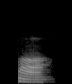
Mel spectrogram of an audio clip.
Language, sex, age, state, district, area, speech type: Assamese, male, 60+, Assam, Majuli, urban, conversation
